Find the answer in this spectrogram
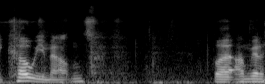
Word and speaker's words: Cowee: I haven't seen a pronunciation for that. It might be Cowee Mountains, but I'm gonna say Cowee for the rest of the video.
